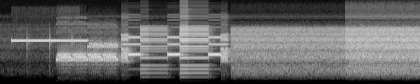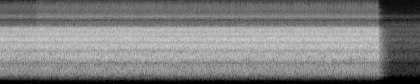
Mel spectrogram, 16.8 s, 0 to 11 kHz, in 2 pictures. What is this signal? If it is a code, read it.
Dial-up modem handshake (V.34 or later), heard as a whistle, warbles, then hiss, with room echo.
